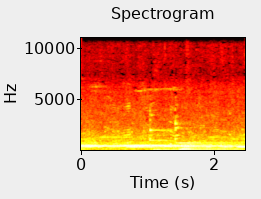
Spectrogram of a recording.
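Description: Grand piano playing the opening of a song, sustained chord tones ringing on. A low bass note comes in about one and a half seconds in.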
